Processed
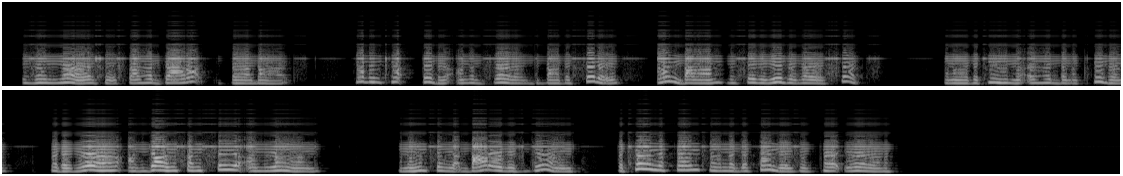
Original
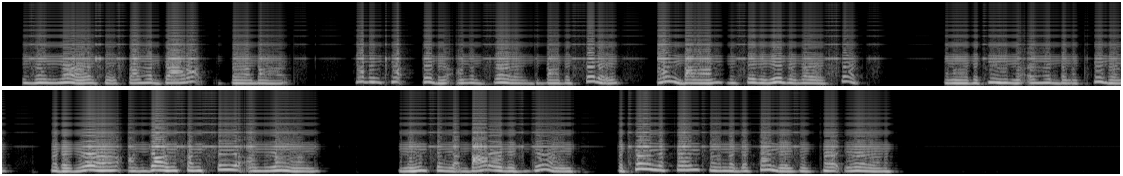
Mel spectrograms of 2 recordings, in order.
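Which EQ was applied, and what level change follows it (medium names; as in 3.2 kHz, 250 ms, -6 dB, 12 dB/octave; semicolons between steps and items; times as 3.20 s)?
boxcar filter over 14 samples; high-pass 260 Hz 12 dB/octave; 0.0 dB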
